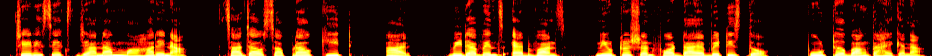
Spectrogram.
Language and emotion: Santali, neutral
